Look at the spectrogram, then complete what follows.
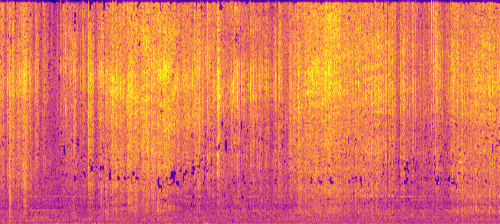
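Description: Concrete pump running steadily, a constant low hum with many small knocks, as wet concrete is discharged from the boom placer's end hose onto a rebar slab.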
